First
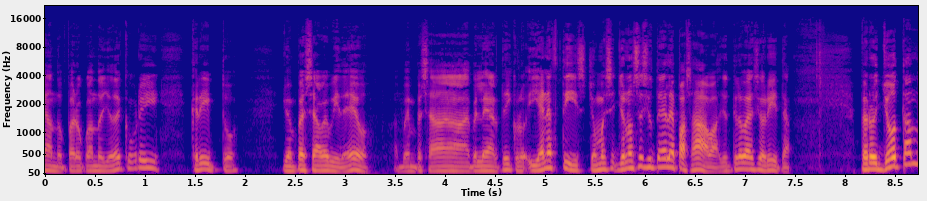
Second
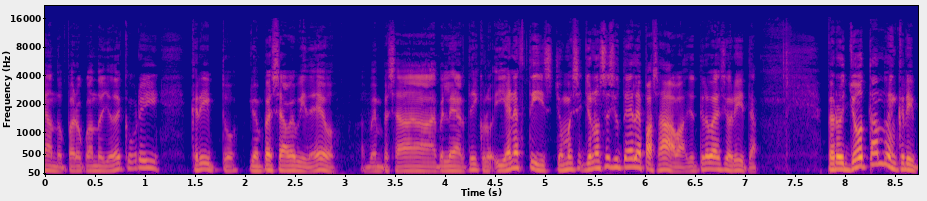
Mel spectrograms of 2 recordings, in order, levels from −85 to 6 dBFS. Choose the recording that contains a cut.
second; 1 cut; at 2.0 s

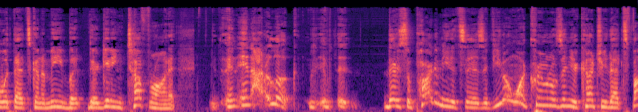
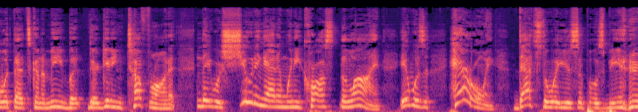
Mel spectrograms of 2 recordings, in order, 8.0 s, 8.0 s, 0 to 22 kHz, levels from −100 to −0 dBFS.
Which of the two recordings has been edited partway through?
second; 1 cut; at 2.5 s

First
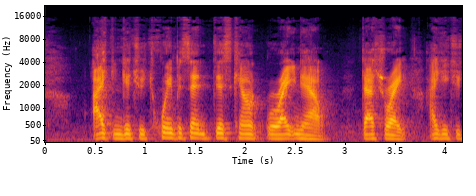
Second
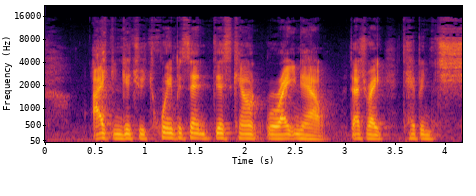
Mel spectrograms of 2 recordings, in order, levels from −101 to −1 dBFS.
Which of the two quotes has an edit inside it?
second; 1 cut; at 3.0 s

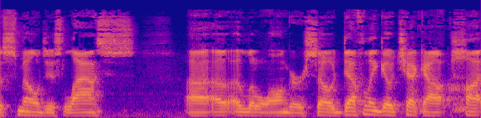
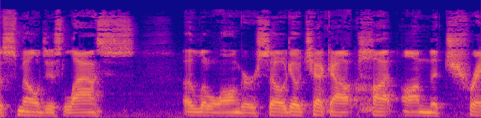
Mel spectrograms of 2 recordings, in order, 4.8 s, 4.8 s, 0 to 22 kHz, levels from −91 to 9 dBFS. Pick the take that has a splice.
second; 2 cuts; at 1.8 s, 2.9 s

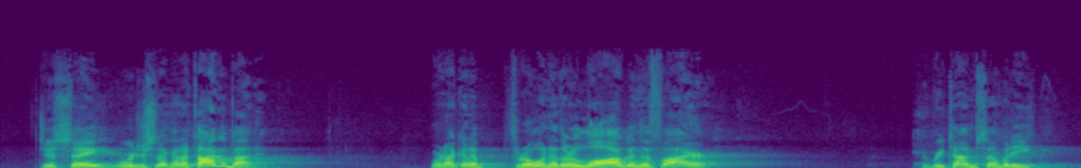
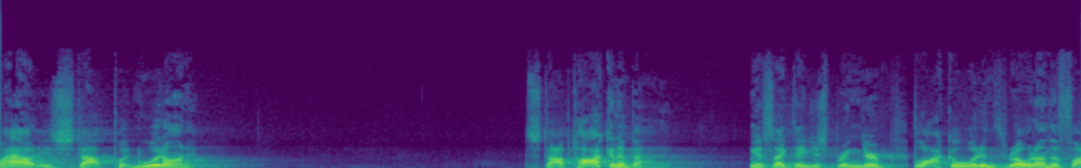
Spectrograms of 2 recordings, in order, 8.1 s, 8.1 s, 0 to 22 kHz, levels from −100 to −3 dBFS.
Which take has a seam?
second; 2 cuts; at 5.6 s, 6.8 s

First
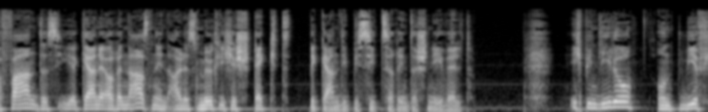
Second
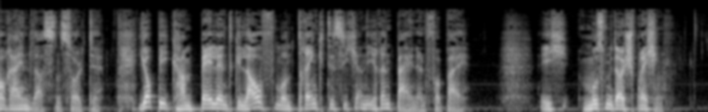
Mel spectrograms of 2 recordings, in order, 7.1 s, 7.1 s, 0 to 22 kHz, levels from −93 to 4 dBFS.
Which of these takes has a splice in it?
first; 1 cut; at 3.0 s

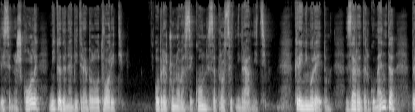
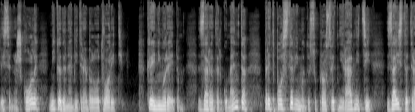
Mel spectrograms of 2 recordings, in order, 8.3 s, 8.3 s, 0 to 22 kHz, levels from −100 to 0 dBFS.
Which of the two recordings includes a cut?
second; 1 cut; at 2.8 s

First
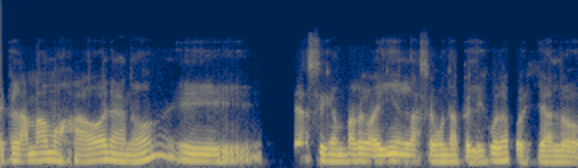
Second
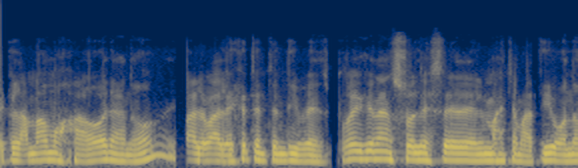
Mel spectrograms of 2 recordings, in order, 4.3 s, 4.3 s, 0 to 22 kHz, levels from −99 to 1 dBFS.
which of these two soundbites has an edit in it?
second; 2 cuts; at 1.3 s, 2.5 s

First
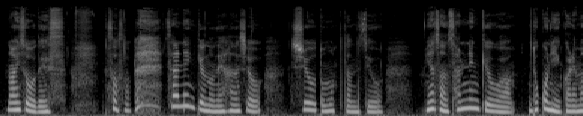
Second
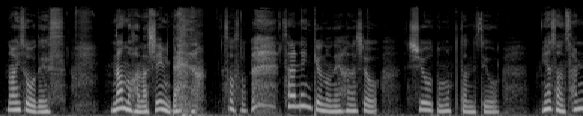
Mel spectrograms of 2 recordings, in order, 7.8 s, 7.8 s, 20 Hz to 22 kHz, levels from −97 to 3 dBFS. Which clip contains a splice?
first; 1 cut; at 1.4 s

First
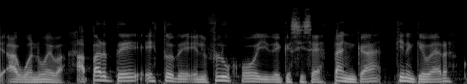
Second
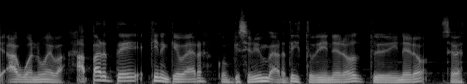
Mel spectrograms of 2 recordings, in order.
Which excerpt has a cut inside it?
second; 1 cut; at 1.4 s

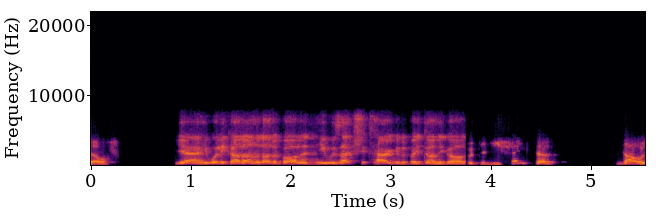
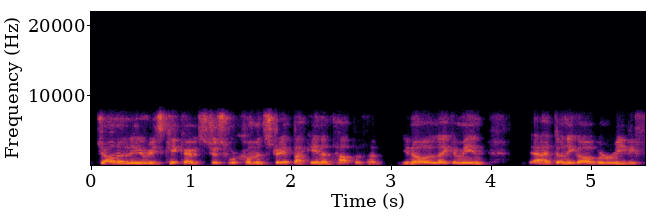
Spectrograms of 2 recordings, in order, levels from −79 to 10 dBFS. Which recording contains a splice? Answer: first; 1 cut; at 3.7 s

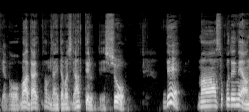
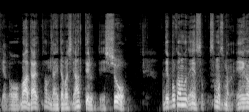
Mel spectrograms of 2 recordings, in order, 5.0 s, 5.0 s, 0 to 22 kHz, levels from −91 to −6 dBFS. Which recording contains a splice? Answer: second; 1 cut; at 3.2 s

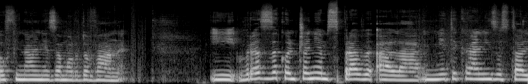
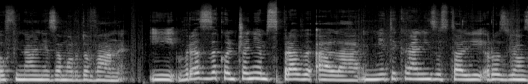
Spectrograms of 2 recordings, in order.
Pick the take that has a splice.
second; 1 cut; at 1.4 s

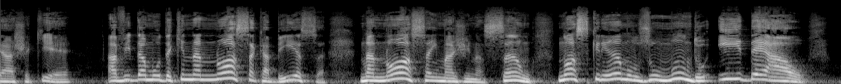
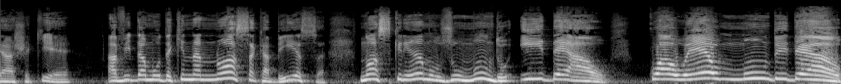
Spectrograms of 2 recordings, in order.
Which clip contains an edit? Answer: second; 1 cut; at 3.5 s

